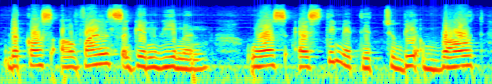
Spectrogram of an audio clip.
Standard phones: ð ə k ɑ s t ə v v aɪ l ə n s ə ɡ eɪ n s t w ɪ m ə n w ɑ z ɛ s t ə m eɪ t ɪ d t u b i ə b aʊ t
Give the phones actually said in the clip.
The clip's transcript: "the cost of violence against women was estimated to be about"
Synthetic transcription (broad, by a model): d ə k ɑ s ə f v aɪ l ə n s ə ɡ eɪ n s w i m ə n w ɑ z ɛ s t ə m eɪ t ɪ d t u b i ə b aʊ t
